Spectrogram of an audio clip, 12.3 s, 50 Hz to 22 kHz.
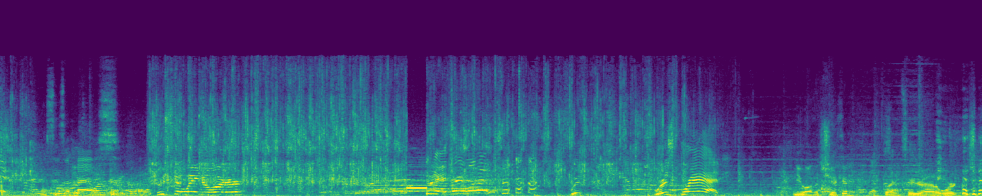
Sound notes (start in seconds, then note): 5.9 laughs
